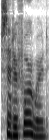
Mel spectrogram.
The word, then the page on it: centre forward: American English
